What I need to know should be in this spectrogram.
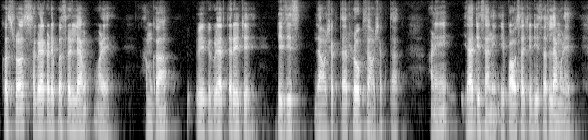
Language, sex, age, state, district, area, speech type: Goan Konkani, male, 60+, Goa, Pernem, rural, spontaneous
